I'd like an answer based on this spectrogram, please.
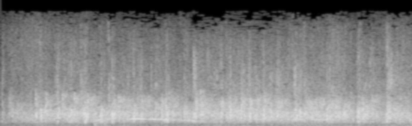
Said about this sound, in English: Let's give a wonderful hand of applause to all those who'll be watching by internet today.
